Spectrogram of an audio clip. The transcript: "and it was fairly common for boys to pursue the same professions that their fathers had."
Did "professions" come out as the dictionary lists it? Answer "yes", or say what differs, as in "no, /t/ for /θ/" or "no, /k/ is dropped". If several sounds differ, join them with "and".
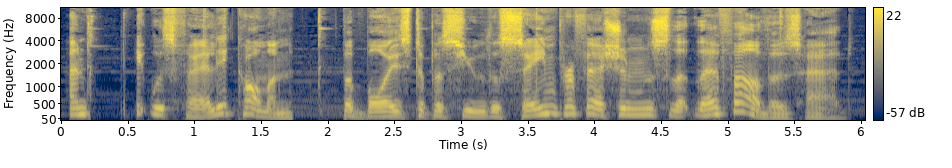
yes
